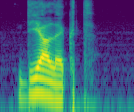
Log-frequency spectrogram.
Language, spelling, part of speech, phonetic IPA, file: Polish, dialekt, noun, [ˈdʲjalɛkt], Pl-dialekt.ogg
